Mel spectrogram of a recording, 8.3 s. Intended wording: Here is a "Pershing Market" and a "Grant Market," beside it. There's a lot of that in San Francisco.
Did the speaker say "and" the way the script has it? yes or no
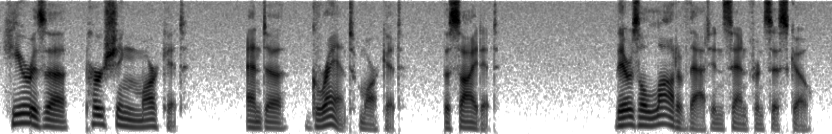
yes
